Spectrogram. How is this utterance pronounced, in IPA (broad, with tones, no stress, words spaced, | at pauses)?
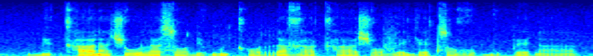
ɓɪ˦ kʰa˦ɾã˨ ʃoː˦˨la˦sɔ˨ ɗɪ˨ɡʷĩ˨ kʰɔ˨ra˦ ɣa˨kʰaː˨ʃɔ˨vɛ˨ jɛ˨˦t͡sɔ˦ ɣo˨ɡ͡bu˨pɛ˦˨ ɗã˨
